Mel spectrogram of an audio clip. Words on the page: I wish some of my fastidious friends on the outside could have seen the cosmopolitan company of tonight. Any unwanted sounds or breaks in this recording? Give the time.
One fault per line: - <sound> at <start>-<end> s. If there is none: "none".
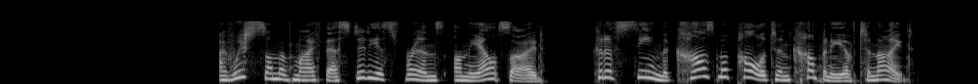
none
